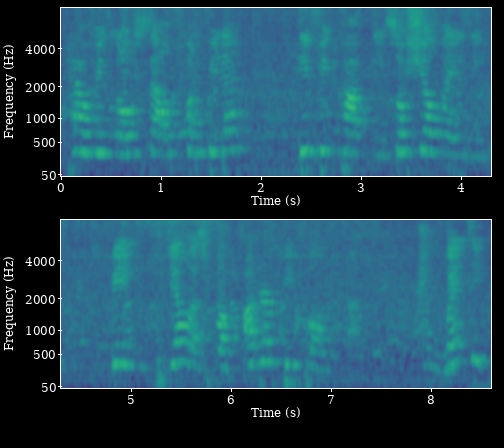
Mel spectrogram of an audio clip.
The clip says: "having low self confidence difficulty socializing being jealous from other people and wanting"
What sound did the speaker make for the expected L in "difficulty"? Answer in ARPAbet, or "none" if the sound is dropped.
none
